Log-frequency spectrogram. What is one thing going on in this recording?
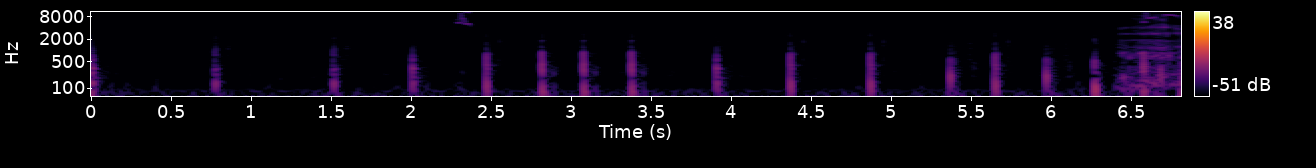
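Footsteps tap steadily on stone.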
